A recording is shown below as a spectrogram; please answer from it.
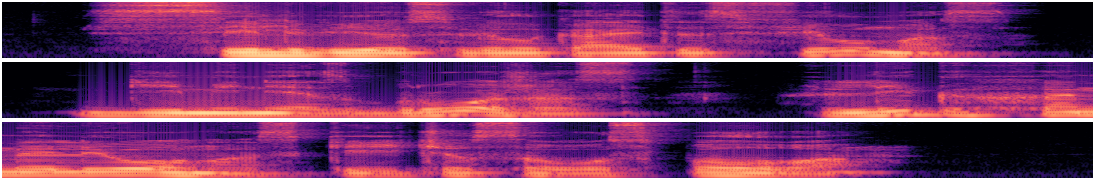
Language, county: Lithuanian, Klaipėda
